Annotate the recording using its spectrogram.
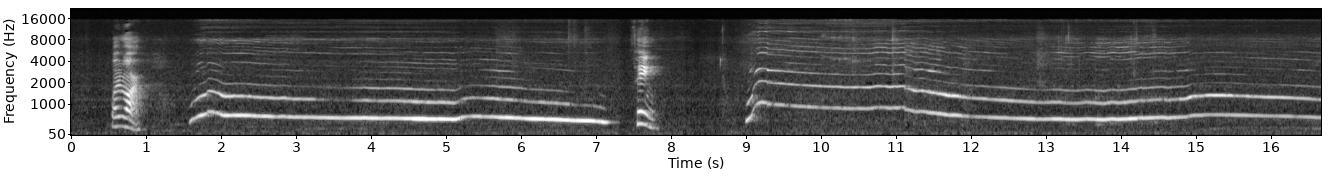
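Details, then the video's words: Pet Lakeland Terrier howling in reply to its owner singing "awoooo": two long, sustained, tonal howls, the first level then sliding gently downward, the second rising then wavering, each preceded by a short sharp yelping onset. "SINGING DOG"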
